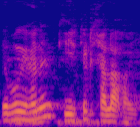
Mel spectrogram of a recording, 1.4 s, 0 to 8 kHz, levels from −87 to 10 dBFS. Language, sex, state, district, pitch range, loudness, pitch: Bengali, male, West Bengal, Malda, 145-185 Hz, -28 LUFS, 165 Hz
